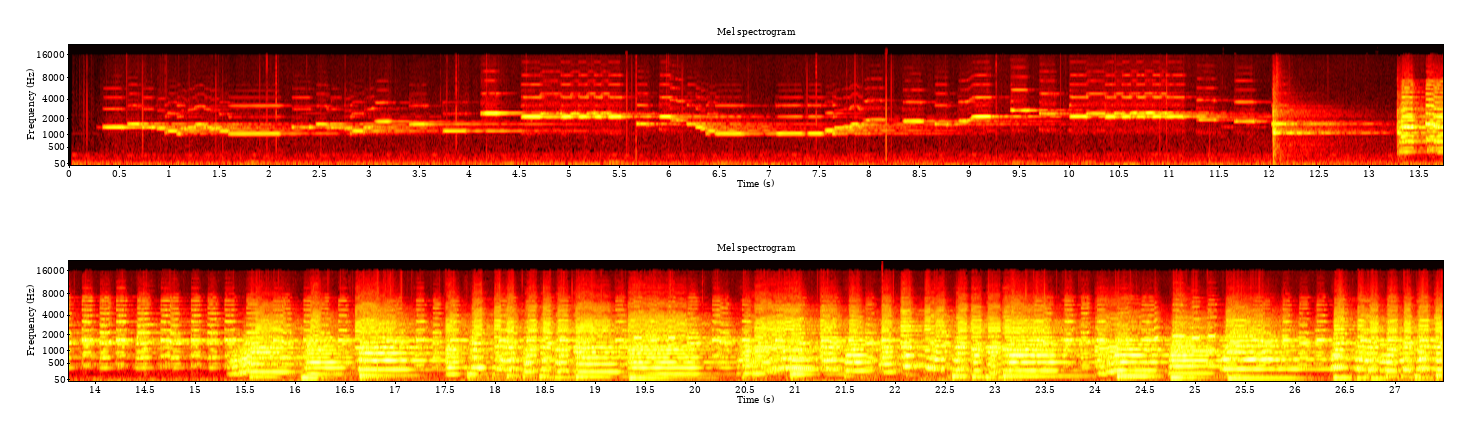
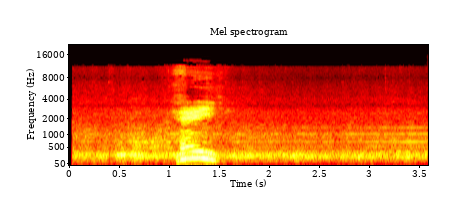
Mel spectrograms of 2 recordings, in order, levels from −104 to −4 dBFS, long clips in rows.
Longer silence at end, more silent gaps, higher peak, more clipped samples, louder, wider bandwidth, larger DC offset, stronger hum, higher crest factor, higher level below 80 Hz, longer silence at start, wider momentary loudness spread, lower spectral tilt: about the same, 0 s vs 0 s; neither; about the same, -4 dBFS vs -2 dBFS; neither; about the same, -19 LUFS vs -17 LUFS; first, 16 kHz vs 12 kHz; neither; neither; about the same, 18 dB vs 20 dB; first, -46 dBFS vs -56 dBFS; first, 0.35 s vs 0.05 s; about the same, 21 LU vs 23 LU; second, -4 dB/octave vs -6 dB/octave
